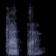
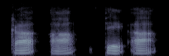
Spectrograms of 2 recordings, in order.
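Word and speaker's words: κατά: Ahora, la palabra según, o como dice acá, mediante, es una palabra en hebreo, en griego, que se pronuncia kata, K-A-T-A, kata.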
